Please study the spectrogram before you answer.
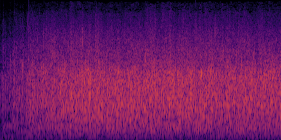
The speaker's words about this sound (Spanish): Eso merece un aplauso a nuestro Dios.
